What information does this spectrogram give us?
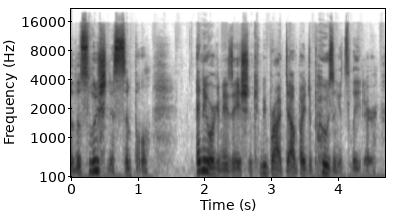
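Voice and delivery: low, measured character reading; lightly voiced game character. Streamer voices a game character's plan, low and measured.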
